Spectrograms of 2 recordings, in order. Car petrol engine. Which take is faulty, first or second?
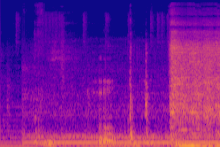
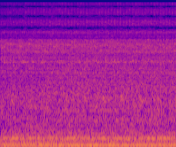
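first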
